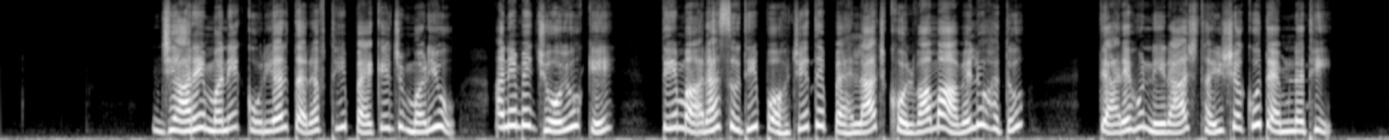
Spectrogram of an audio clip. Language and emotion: Gujarati, sad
